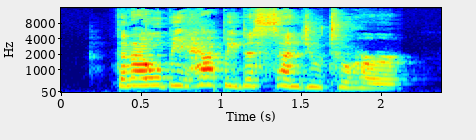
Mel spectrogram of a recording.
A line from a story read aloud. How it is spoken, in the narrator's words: Venge screamed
